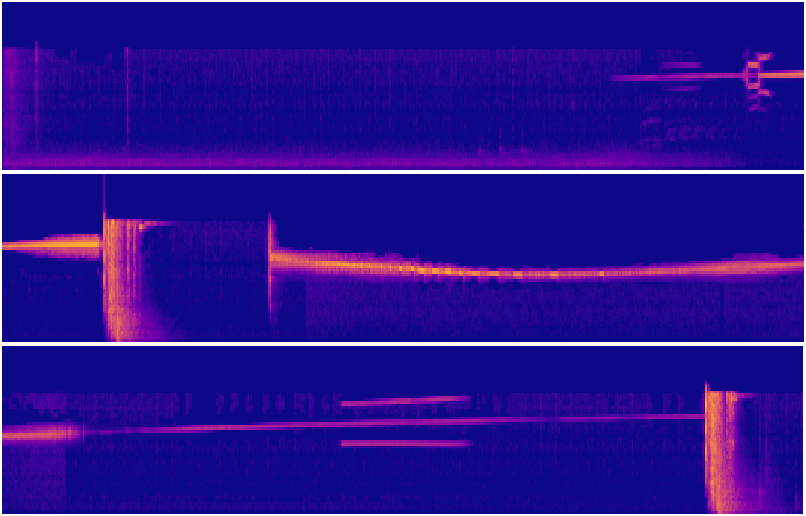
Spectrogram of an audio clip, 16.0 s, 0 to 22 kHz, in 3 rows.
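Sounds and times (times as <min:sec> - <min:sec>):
high electronic charging whine: 0:00.0 - 0:06.1, 0:07.1 - 0:15.4
coil gun firing crack: 0:06.0 - 0:06.6, 0:15.4 - 0:16.0.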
